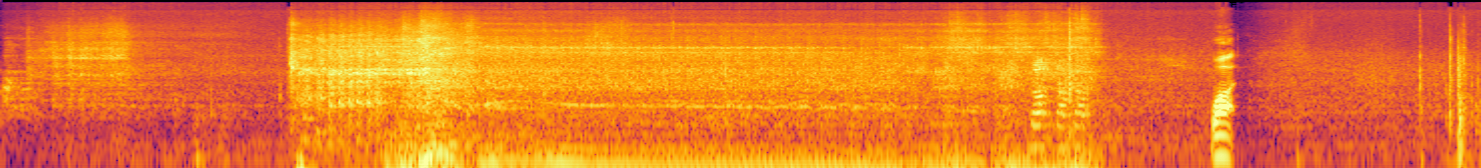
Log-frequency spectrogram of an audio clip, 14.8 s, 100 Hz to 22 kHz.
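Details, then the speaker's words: BMW E92 335i with swapped E90 engine (valves lapped, head refitted), first start: cranks and catches, then runs unevenly about eight seconds with wavering, lumpy idle; rough running from low high-pressure fuel pressure, under about 750 psi. "so yeah the the rough running on that first start was just the fuel pressure again"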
